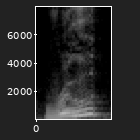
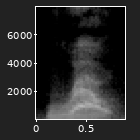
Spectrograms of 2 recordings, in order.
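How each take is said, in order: First: The vowel is a tense 'oo' sound. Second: The vowel is an 'ow' sound. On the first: "an R sound, then the tense oo" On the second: "Ow as a now"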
